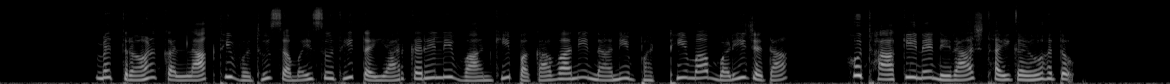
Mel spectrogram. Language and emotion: Gujarati, sad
